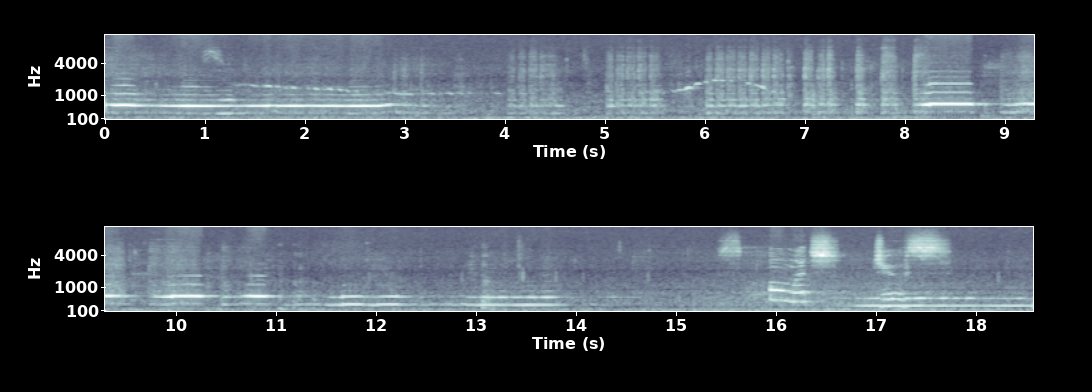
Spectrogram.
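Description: Someone whistles in long, wavering tones and short bursts, as if calling an animal, with a faint low background rumble and a few brief higher chirps near the end.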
